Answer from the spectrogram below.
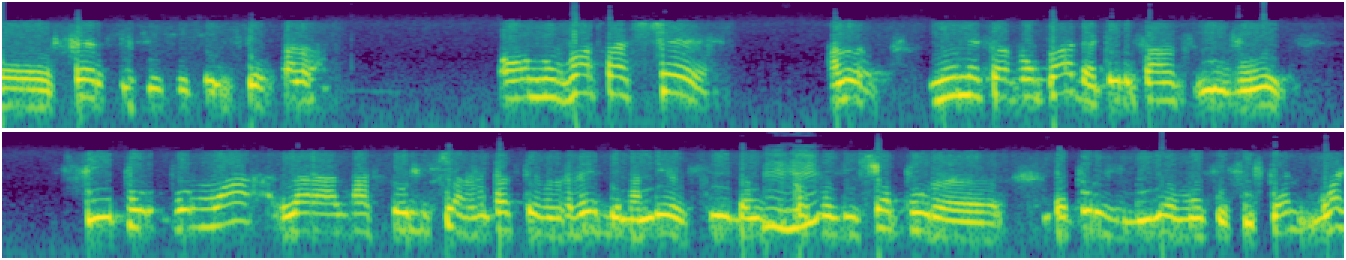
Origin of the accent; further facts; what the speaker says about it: Ituri, DR Congo; Par exemple, ici chez nous au Congo, quand vous allez à Mambasa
